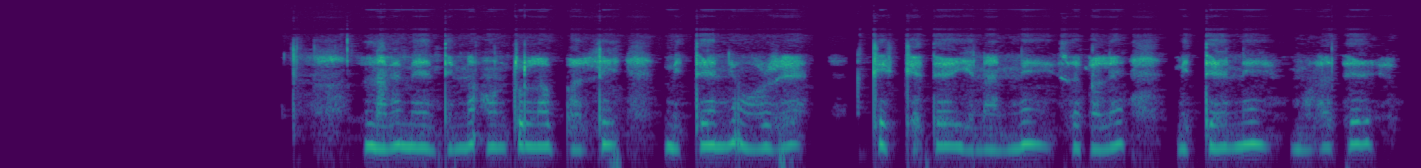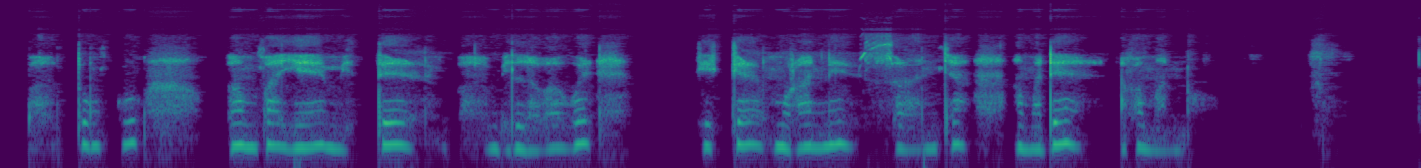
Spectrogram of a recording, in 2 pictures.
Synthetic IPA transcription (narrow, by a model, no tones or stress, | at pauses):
lamɛment̪inːaʔɔnt̪ulabalimit̪eniuɾɛ | kikːɛt̪ɛjɛnanːisakalɛmit̪ːenimuɾat̪ʰɛ | b̥at̪ːʊŋkʊ | kɐmbɐjeːmɪt̪ːebbɪlːɐwawɛ | kɪkːɛmʊɾanːɪsaːɲd͡ʒɐːmɐd̪eɐfɐmɐnːɔ̥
